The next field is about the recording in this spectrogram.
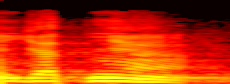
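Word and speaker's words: yajña: lima macam selamatan zatnya tulisannya yajna Ayah Bunda tapi membacanya yatnya yang pertama adalah dewayatnya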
